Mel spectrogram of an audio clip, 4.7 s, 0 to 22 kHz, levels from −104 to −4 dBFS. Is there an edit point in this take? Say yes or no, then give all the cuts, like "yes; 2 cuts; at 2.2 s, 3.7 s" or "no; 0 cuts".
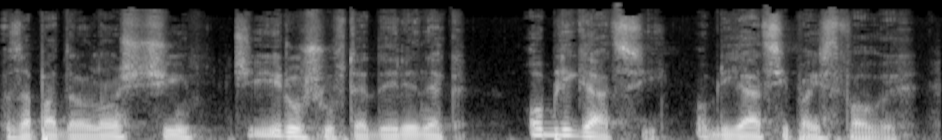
yes; 1 cut; at 1.2 s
